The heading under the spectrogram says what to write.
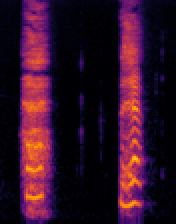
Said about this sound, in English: That was a very tiny meow. Are you... Oh my goodness, it's the teeniest, tiniest little kitten I have ever seen.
